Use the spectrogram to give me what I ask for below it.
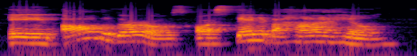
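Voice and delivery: usual speaking voice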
